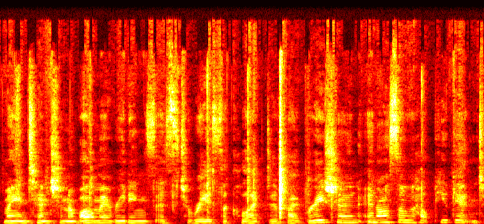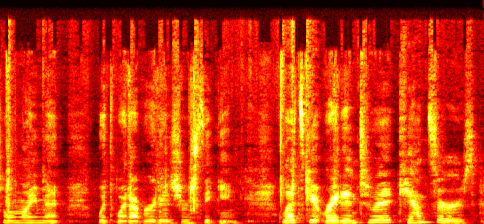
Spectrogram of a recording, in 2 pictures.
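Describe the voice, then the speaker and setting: A woman's voice: on the low side, steady tone, a little fast, heavy background noise. A woman doing a casual, chatty tarot reading for viewers, calling them darling and reading aloud from a card book. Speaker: tarot reader.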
